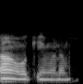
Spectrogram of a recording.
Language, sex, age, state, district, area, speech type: Tamil, male, 18-30, Tamil Nadu, Coimbatore, urban, conversation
